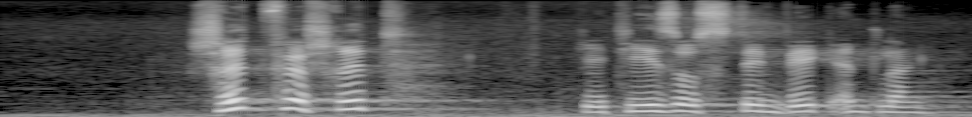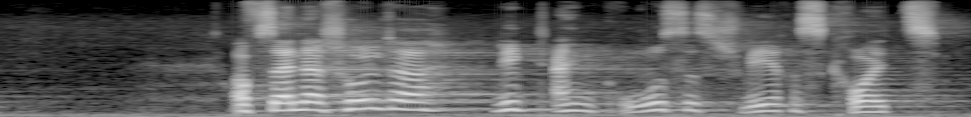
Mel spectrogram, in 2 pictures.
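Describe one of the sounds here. A woman reads out calmly, heard close in an echoing room.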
